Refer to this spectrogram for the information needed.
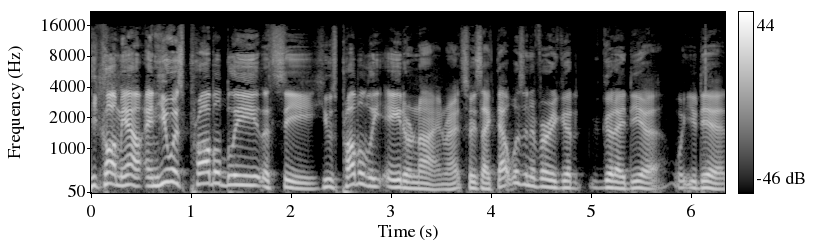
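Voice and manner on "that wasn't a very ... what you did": mock-calm delivery. Retelling what their son, eight or nine, told them: imitating a calm voice. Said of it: "Very calm, he said to me".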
